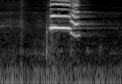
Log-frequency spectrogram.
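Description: A single loud, harsh whistled chirp from an Alexandrine parakeet, about a third of a second long and dropping in pitch at the end; nothing else is heard.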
